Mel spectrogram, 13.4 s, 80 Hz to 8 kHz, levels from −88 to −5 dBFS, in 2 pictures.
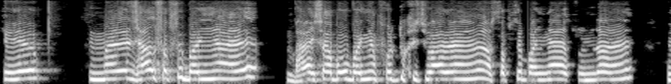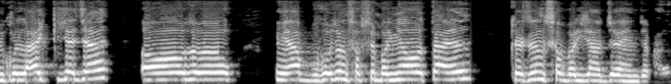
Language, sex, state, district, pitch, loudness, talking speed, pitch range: Hindi, male, Uttar Pradesh, Gorakhpur, 250 Hz, -10 LUFS, 190 wpm, 235-265 Hz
